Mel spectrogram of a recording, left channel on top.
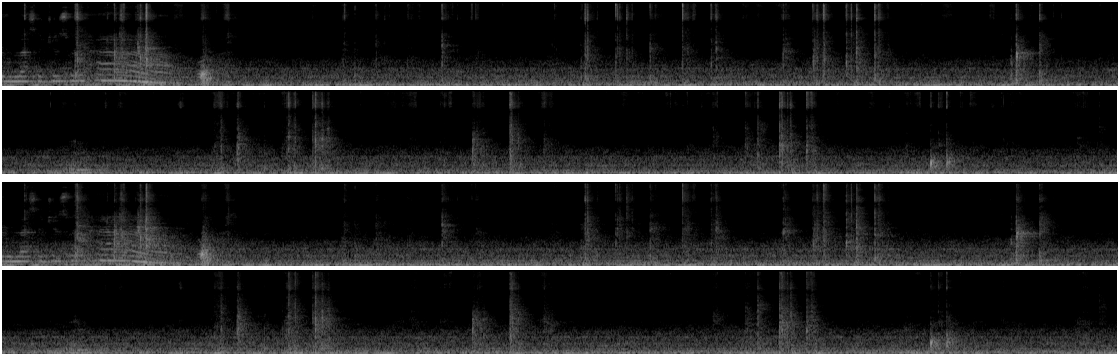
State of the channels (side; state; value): both; normal; correlation 0.64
